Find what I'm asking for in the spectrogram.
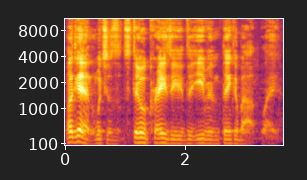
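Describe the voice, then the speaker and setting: A man's voice: fairly low pitch, measured pace, fairly bright tone. A man chatting casually as co-host of a reaction show, rambling and often correcting himself as he goes. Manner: rambling, talkative, self-correcting.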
